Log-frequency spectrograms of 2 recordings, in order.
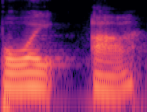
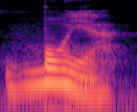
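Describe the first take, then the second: First: The two words are said separately. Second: The two words run together as one. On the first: "instead of" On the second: "if you say it fast, then it kind of connects into one"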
